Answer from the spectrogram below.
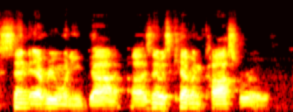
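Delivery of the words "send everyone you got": plain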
